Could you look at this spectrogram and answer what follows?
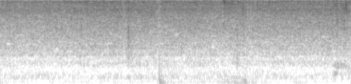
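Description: Vegetables hit a smoking-hot cast iron pot and set off a steady, close sizzle and hiss that holds evenly with no pauses.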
